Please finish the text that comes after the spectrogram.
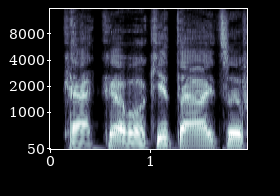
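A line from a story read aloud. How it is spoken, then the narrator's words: Laughing. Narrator (Russian): хохотнула норвежка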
